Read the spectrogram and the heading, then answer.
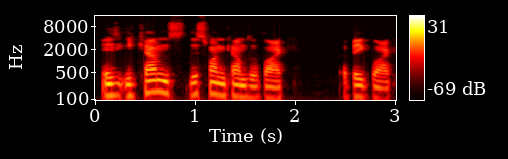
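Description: An Australian man with a medium-pitched voice co-hosts a casual podcast about films. He talks like a bloke among mates, stressing his points and swearing freely. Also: moderate pace, fairly bright tone. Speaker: podcast co-host. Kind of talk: casual film podcast chat.

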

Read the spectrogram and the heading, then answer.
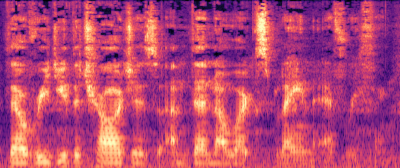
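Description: A calm, courteous official in an audio drama. His lowish voice is polite and reassuring, heard over clear ambient noise. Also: normal speed.

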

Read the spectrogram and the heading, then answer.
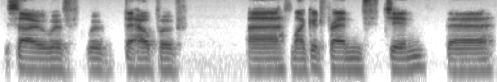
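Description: Young man, very low voice, dry close sound, halting with restarts. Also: completely flat delivery, a bit bright, no echo. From England. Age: young adult. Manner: hesitant, many restarts and ums, laughs often. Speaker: footballer guest. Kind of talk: casual interview answers.

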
